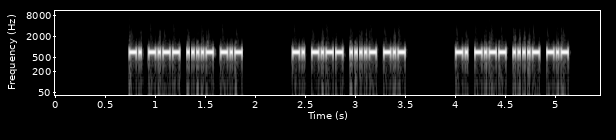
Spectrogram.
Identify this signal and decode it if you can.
Morse code, heard as a keyed tone, about 52 wpm, 700 Hz. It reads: NY4K NY4K NY4K
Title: USA Call Signs - 4 Characters - Repeated 3x - 50wpm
